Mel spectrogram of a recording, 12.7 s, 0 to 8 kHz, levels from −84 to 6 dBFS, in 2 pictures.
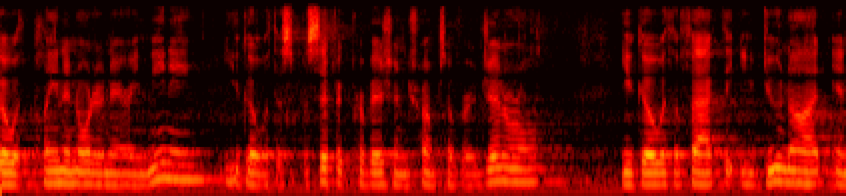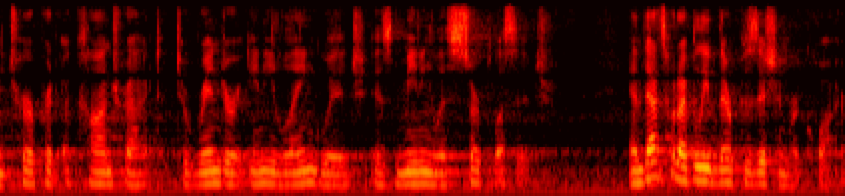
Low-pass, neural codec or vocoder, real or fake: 7.2 kHz; none; real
